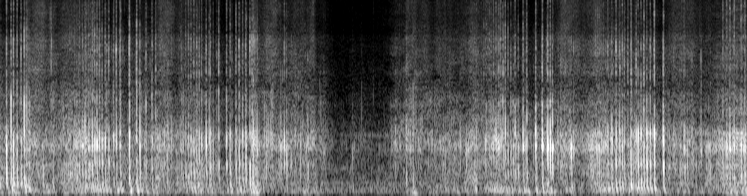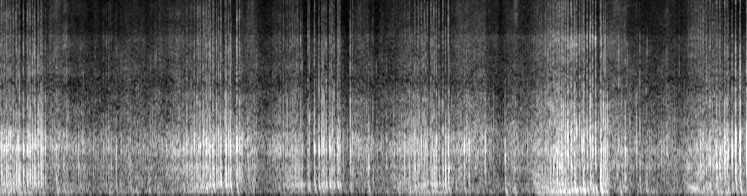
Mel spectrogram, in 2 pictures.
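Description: Long pink nails grip, stretch and scratch the sleeve and body of a black leather jacket. The result is a steady, dry, rasping scrape with creaky, zipper-like friction, centered in the midrange, with a brief quiet pause near the start.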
